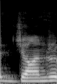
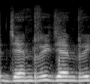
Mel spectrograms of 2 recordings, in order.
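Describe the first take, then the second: First: जॉनर said as "ZHON-er"; correct pronunciation. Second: जेनरी said with a "jen-ree" sound; childhood mispronunciation. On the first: Shown as a demonstration. Teacher correcting his childhood mistake, correct pronunciation of genre. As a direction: open "on" vowel in जॉनर, ending in "-er". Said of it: "इसे जॉनर कहते हैं". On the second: Retold or imitated. Teacher recalling his own childhood mistake, mispronounced genre. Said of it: "ये जेनरी नहीं होता, इसे जॉनर कहते हैं".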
